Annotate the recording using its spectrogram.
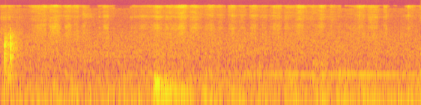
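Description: Very faint scratching of a felt-tip pen writing on paper, with a soft low thump about one and a half seconds in.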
